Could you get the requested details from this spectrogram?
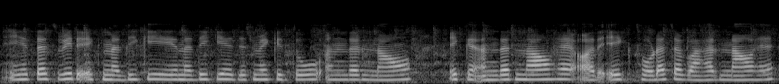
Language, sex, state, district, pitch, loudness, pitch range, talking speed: Hindi, female, Bihar, Saharsa, 225 Hz, -24 LUFS, 220-235 Hz, 190 wpm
